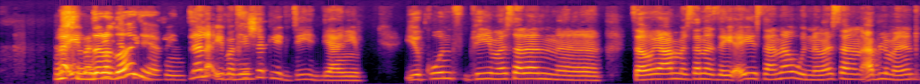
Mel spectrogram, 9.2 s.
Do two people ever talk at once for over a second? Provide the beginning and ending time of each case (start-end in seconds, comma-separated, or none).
0.6-2.5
